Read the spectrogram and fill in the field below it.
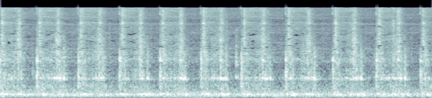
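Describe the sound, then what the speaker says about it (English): A homemade compressed air engine chugs in steady, evenly spaced beats up close, its rhythmic knocking and hissing pulses running throughout as it winds down. "Now the engine will start to slow down and stop because our compressor has ran out of air pressure."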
